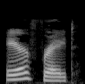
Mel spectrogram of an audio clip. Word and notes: air-freight: British English

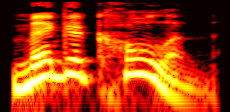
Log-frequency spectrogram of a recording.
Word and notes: megacolon: British English

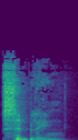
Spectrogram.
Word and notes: sibling: British English

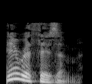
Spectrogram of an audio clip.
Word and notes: erethism: British English

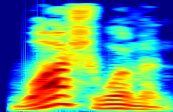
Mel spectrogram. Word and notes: washwoman: British English

